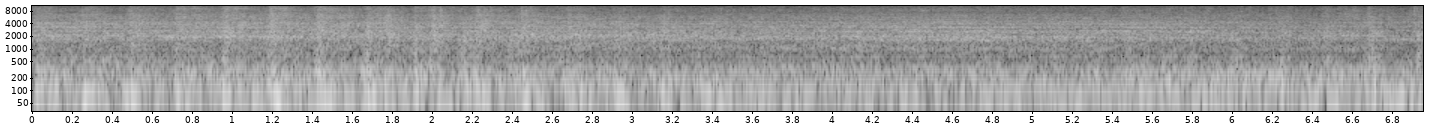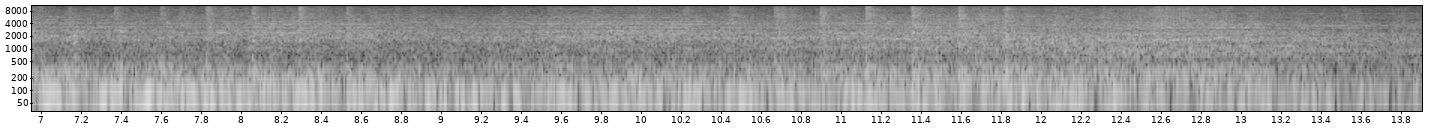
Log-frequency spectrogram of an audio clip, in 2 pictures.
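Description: Freight train's tank cars and covered hopper cars rolling past close by: a steady low rumble of steel wheels on rail, with a run of clacks as the wheels cross rail joints.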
